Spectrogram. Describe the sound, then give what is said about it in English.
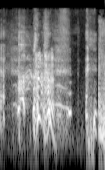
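A person fakes a cough with the voice, making strained, throaty bursts that wobble in pitch. A longer run of rough, voiced huffs is followed by a short pause and then a couple of quicker bursts, all fairly loud. “What if he tried to cover it up with a cough and he's like,”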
